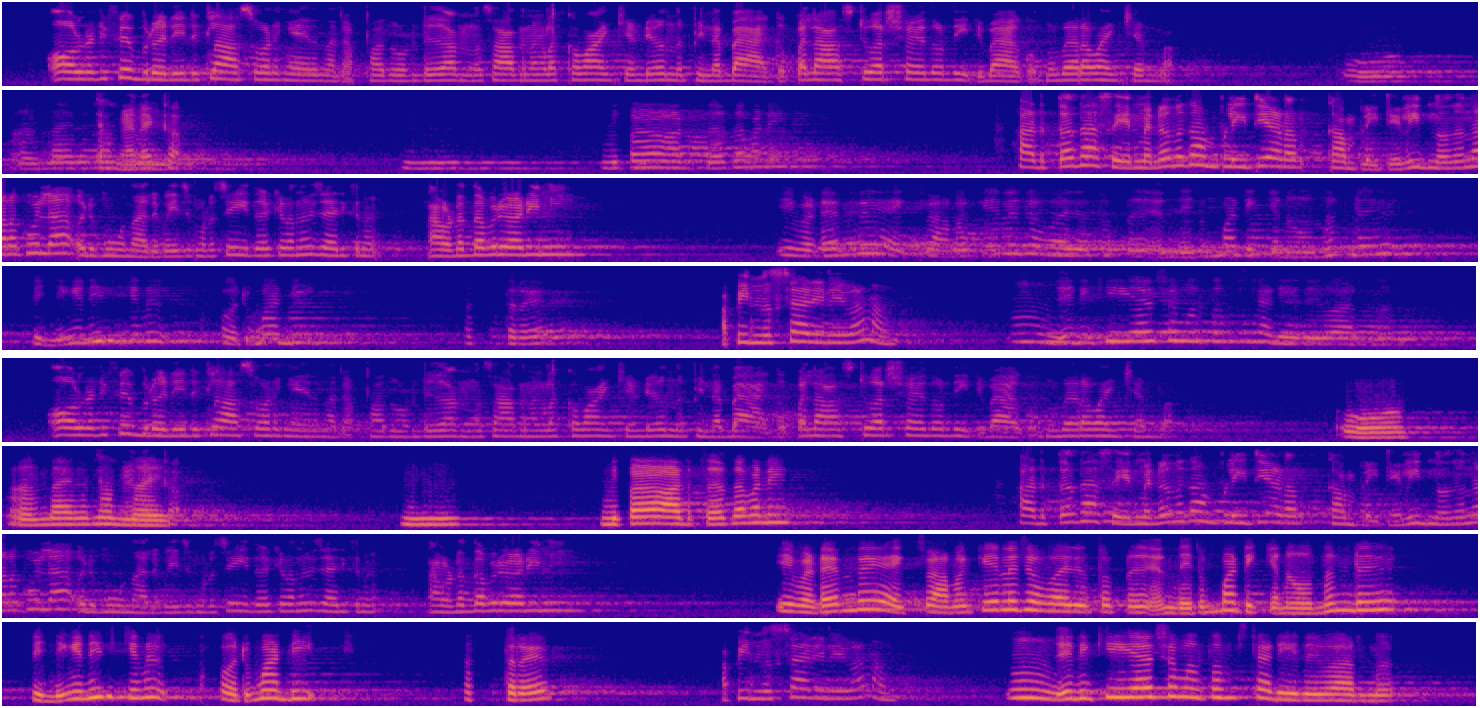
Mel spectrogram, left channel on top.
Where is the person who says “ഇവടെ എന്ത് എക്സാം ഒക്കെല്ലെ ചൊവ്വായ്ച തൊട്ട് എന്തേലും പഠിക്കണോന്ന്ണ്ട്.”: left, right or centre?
Right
